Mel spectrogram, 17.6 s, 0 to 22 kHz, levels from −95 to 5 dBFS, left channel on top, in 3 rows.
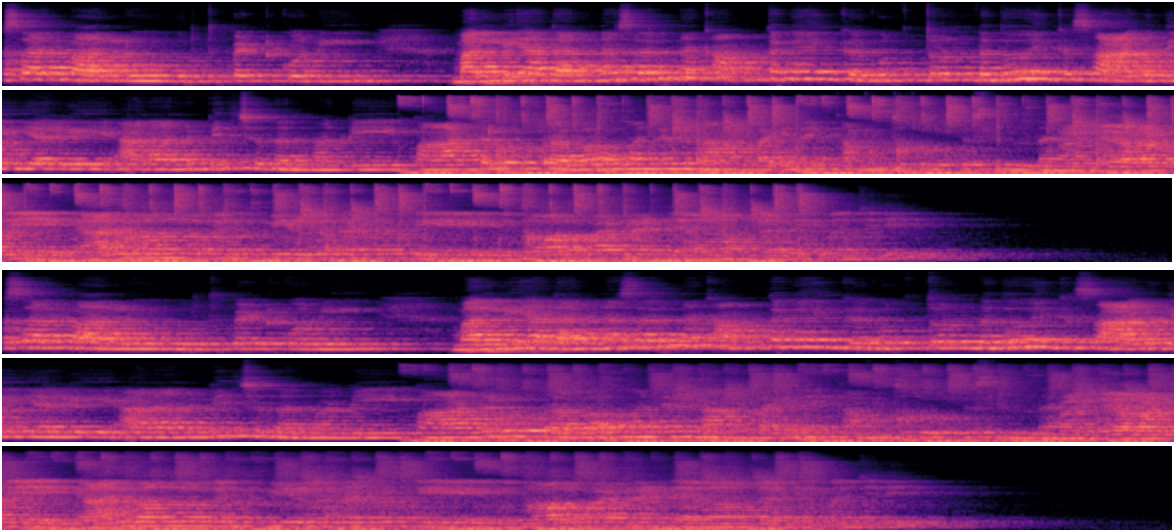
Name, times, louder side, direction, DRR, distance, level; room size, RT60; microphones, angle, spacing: voice 1, 0.0-1.8 2.2-11.3, left 1 dB, 85° left, -3 dB, 0.7 m, -22 dB
sound 1, 7.8-15.8, left 3 dB, 50° left, 0.3 m, -28 dB
voice 2, 11.1-16.3, equal, 15° left, -8 dB, 1.1 m, -27 dB
4.0 x 2.3 x 2.8 m, 1.3 s
head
